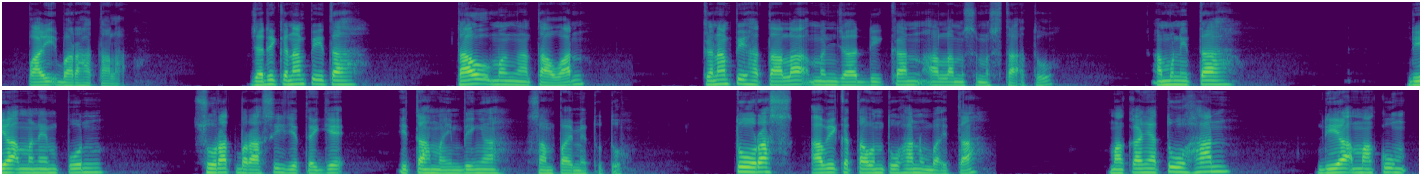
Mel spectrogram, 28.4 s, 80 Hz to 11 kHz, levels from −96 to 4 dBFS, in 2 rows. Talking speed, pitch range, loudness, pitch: 70 wpm, 120-155 Hz, -22 LUFS, 140 Hz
